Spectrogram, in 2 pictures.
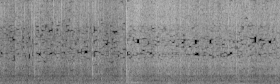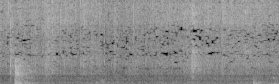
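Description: Oil sizzling steadily in a steel kadai as chopped onion fries with a mashed potato and vegetable filling, a little louder after about a second and a half. A few faint short clicks sound over it.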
